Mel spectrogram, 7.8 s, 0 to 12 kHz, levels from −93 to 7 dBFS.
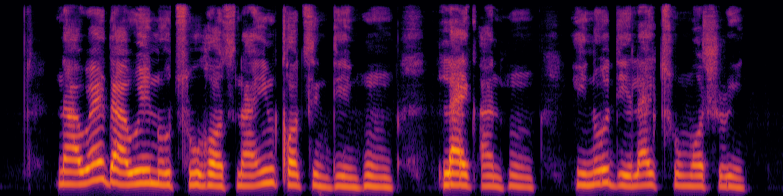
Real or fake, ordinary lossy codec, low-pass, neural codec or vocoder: fake; none; 10.8 kHz; vocoder, 44.1 kHz, 128 mel bands, Pupu-Vocoder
